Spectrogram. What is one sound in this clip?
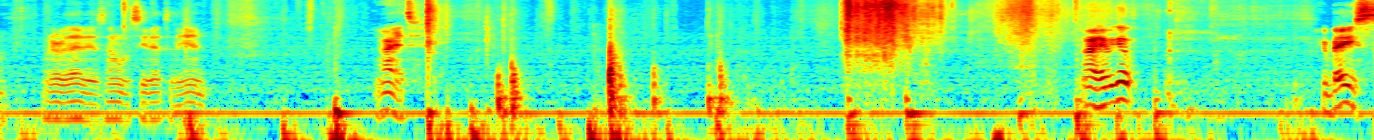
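Trading cards click and tap as they are sorted by hand.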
